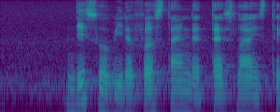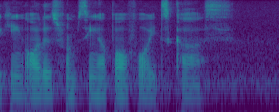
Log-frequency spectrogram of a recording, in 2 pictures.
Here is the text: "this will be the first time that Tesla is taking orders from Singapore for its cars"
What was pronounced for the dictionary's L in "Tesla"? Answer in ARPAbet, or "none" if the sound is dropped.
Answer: L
